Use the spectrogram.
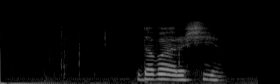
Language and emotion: Russian, neutral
